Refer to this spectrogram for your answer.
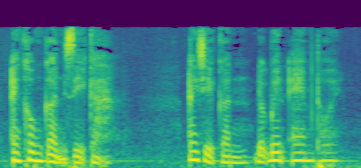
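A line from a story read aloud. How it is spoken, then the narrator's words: Gentle tender voice. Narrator (Vietnamese): văng vẳng giọng nói dịu dàng như nước của Phong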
